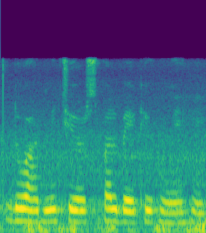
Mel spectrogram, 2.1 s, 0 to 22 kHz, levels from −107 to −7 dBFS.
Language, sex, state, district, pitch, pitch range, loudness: Hindi, female, Bihar, Sitamarhi, 195 Hz, 190-205 Hz, -13 LUFS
